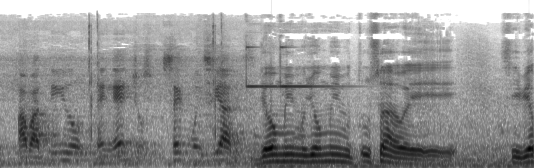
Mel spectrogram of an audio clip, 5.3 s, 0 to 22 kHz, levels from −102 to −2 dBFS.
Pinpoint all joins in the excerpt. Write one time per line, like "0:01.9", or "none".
0:02.5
